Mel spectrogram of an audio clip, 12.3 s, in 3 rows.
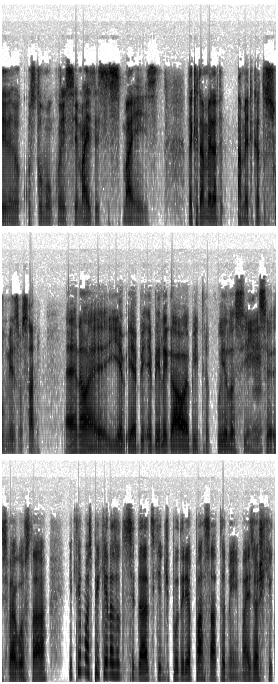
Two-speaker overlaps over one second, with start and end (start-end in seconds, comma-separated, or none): none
